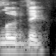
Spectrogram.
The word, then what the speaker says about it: Ludwig: Well, it, depending on who pronounces it, you're probably going to hear it both ways, but W is pronounced with a V. It's Ludwig. Okay.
